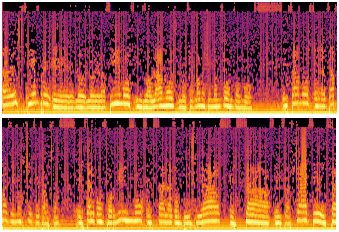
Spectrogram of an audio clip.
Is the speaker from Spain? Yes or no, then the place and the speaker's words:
no; Argentina; es una vergüenza como argentino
